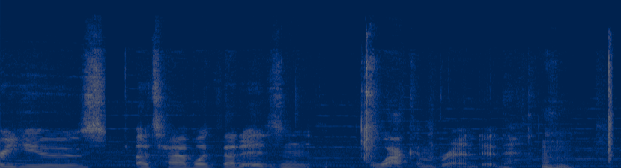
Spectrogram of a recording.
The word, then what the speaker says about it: Wacom: And I learned it's pronounced Wacom when I called them, and I was like, my tablet's not working. And they're like, oh, Wacom customer service. I'm like, it's pronounced Wacom, not Wacom?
